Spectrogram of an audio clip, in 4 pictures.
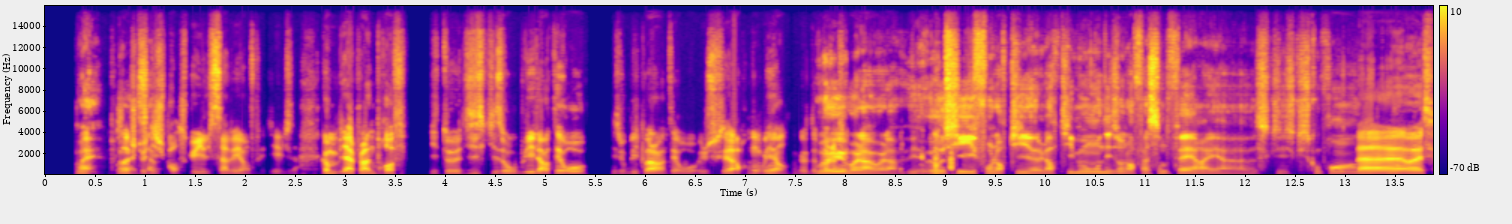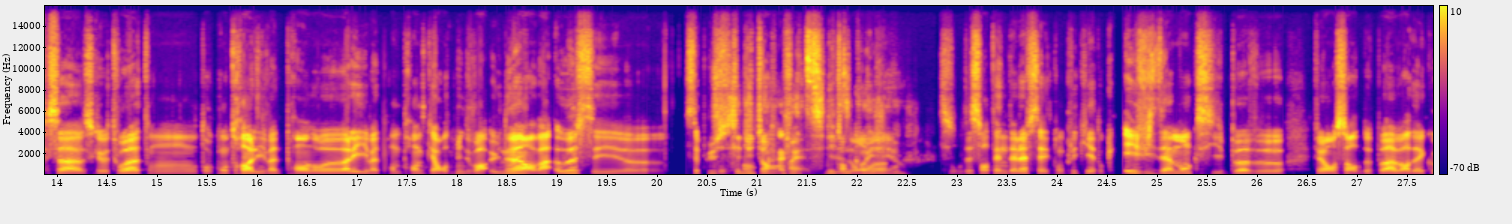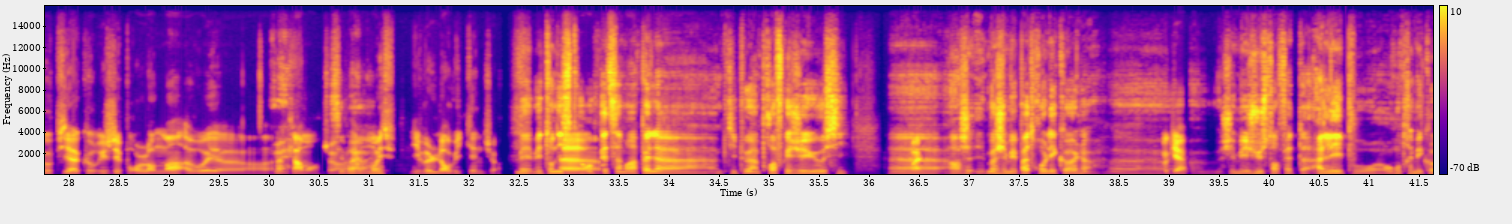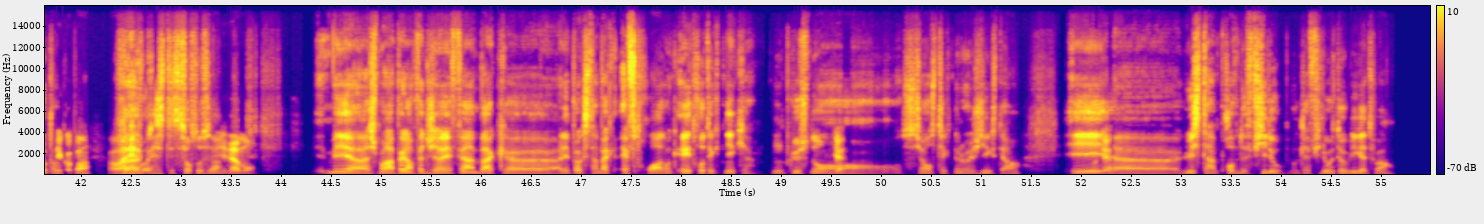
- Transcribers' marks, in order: laugh; laugh; stressed: "évidemment"; drawn out: "Hem"; other background noise; laughing while speaking: "Ouais"; drawn out: "dans"
- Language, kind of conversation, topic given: French, unstructured, Quel est ton souvenir préféré à l’école ?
